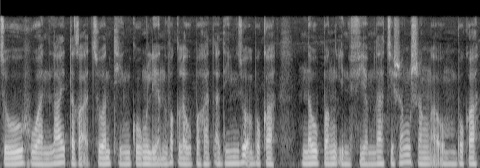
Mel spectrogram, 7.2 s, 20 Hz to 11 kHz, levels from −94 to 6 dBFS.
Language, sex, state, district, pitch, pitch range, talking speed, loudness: Mizo, male, Mizoram, Aizawl, 115 Hz, 110-120 Hz, 200 wpm, -19 LUFS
